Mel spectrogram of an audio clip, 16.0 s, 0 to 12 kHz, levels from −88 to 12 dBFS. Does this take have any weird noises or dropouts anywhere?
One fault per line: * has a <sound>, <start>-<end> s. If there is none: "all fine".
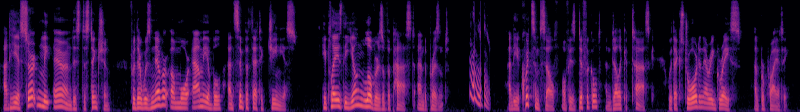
* has a chirp, 9.4-9.8 s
